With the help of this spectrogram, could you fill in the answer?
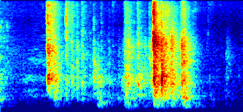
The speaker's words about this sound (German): Ich mache mal kurz Fenster zu, weil der Hund bellt da draußen gerade so laut.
